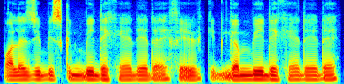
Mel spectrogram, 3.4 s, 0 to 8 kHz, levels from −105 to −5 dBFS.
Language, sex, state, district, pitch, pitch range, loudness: Hindi, male, Arunachal Pradesh, Longding, 105 Hz, 105-110 Hz, -16 LUFS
